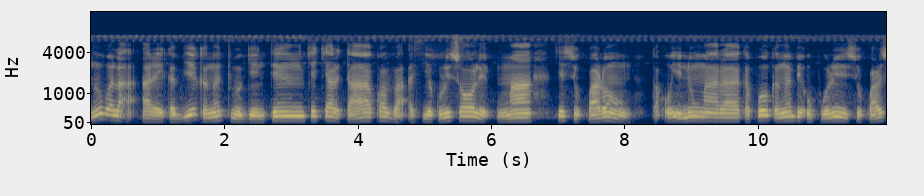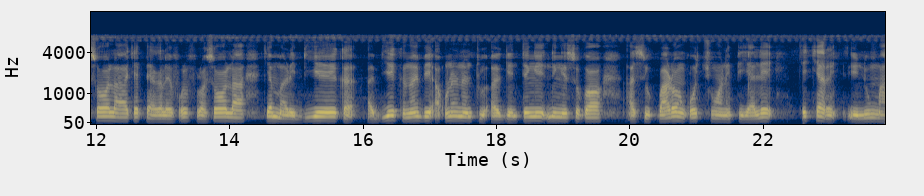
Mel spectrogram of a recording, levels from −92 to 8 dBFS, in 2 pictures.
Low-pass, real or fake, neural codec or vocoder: 7.2 kHz; real; none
